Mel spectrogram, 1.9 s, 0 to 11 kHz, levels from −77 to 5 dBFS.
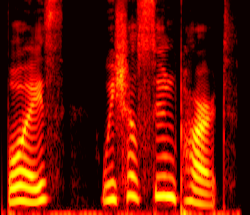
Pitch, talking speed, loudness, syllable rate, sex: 240 Hz, 160 wpm, -19 LUFS, 3.6 syllables/s, female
